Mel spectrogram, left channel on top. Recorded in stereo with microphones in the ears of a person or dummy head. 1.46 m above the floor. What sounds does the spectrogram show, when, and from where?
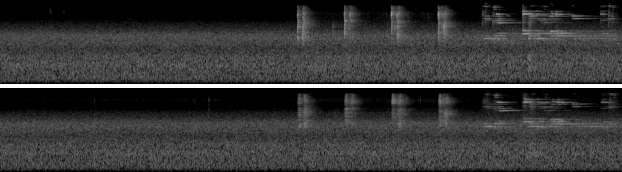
3.0 s dripping: 70° left (ahead or behind), 1.0 m
4.8 s a chime: 50° left (ahead or behind), 0.6 m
